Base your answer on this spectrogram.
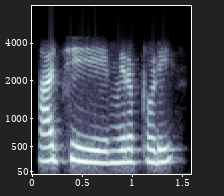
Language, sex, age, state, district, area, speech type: Telugu, female, 18-30, Andhra Pradesh, Sri Balaji, urban, conversation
